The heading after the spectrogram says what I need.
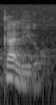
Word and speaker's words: cálido: Como por ejemplo la palabra cálido, mayor fuerza de voz en K. Porque si la mayor fuerza de voz estuviese en li, se pronunciaría cálido.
